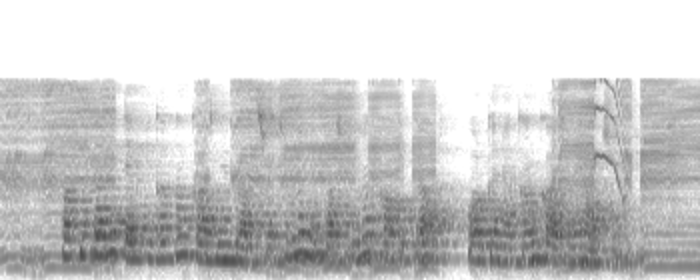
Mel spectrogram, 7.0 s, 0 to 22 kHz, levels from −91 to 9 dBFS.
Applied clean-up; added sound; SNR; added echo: none; Screech; 12 dB; reverberation time 1.0 s.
